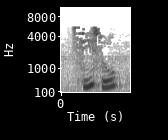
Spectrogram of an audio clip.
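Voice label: "习俗", Mandarin Chinese; hsk; chinese-flashcards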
